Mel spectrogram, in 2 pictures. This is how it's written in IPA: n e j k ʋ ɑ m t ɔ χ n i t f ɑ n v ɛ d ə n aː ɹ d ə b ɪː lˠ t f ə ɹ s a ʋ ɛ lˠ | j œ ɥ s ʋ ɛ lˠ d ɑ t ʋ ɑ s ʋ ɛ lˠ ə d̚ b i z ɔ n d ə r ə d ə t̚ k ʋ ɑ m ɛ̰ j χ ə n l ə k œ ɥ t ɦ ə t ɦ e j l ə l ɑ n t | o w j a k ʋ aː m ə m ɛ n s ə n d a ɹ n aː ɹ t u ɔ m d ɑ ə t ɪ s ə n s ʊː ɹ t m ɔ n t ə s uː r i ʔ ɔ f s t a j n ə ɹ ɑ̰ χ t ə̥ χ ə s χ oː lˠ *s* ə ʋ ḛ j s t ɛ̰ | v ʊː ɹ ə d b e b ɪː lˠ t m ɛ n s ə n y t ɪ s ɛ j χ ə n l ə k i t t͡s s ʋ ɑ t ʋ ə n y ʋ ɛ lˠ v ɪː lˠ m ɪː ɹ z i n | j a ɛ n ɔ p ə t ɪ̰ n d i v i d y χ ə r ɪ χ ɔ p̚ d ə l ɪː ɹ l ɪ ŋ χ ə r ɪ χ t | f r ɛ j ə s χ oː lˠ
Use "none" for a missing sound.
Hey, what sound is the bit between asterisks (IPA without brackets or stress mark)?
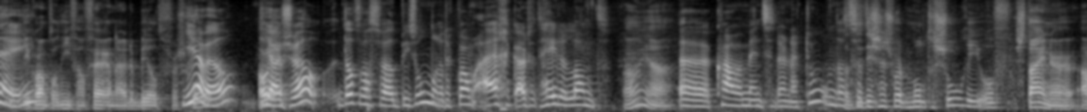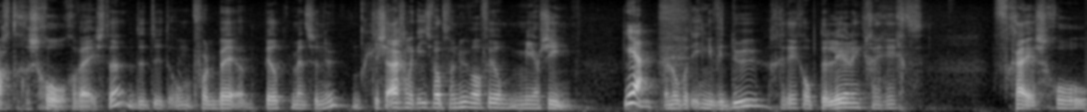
χ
